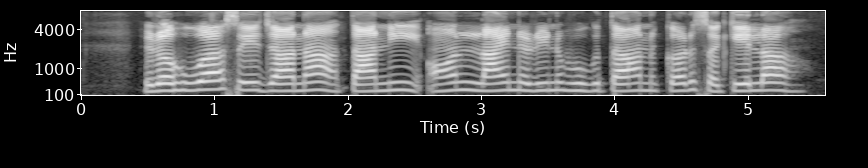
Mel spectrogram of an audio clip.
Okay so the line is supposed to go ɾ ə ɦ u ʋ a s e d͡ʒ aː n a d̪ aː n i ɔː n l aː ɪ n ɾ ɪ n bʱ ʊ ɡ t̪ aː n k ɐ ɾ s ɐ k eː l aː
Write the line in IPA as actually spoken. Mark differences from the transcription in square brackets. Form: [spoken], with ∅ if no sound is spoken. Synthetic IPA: ɾ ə ɦ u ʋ a s e d͡ʒ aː n a [t̪] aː n i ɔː n l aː ɪ n ɾ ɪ n bʱ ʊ ɡ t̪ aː n k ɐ ɾ s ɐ k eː l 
